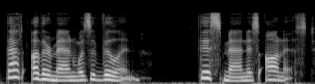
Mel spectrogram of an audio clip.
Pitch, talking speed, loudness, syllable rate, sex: 220 Hz, 190 wpm, -16 LUFS, 5.4 syllables/s, female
